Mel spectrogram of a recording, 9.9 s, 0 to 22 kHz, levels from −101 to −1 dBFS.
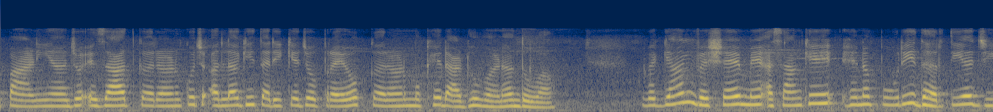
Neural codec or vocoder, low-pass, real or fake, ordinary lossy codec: none; none; real; none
